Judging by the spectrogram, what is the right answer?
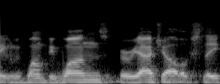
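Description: In an English accent, a man speaks at a moderate pace with a fairly low pitch and monotone, flat intonation. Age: 30s. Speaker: football goalkeeper coach. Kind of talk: casual chat.

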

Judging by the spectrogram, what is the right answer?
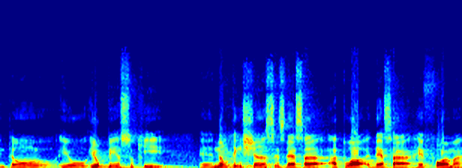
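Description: This man's voice sits at a fairly high pitch. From Brazil, northern Paraná. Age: 30s. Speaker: politician. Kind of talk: interview.

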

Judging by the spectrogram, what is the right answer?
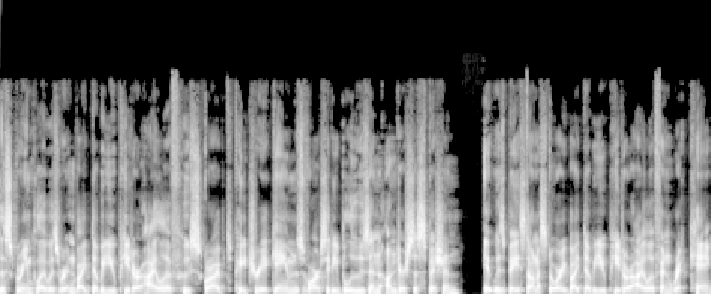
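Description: In a very clean recording with a silent background, a man with a fairly high pitch talks at a moderate pace in a bright, sharp tone, with fairly even intonation, very even loudness and hardly any pauses. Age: middle-aged. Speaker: film review podcast host. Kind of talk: solo podcast review monologue. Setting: home recording with mic. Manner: casual, joking.

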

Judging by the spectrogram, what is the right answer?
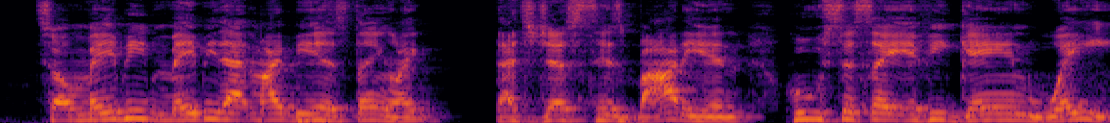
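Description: At a moderate pace, a man speaks in an animated, bright and sharp tone, fairly high in pitch with ordinary pitch variation. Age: 20s. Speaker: podcast co-host. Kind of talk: casual chat.

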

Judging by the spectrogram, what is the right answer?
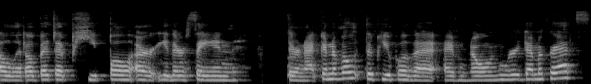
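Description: Here is a woman with a fairly high pitch. She has an ordinary speaking voice. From Wisconsin. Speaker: call-in show caller.

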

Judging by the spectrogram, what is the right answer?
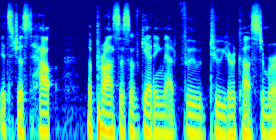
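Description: An American accent marks this man's fairly low, vocal-fried voice. He moves at a fairly quick pace on a very clean recording with a silent background. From US Northeast, suburban Philadelphia. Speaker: jazz club director of operations. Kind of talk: casual interview.

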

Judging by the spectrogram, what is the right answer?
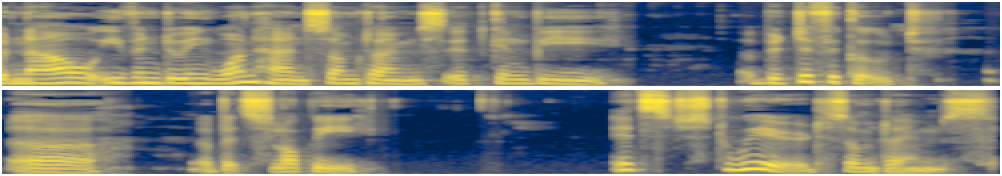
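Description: A woman with an American accent at a medium pitch, with lively intonation, a fairly slow pace and long, frequent pauses, in a very clean recording with a silent background. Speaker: podcaster. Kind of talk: casual monologue to audience.

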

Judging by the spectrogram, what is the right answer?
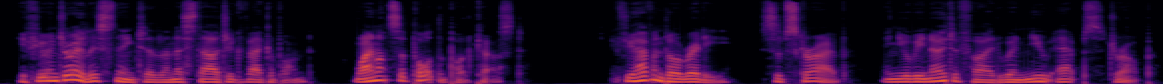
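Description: On a very clean recording with a silent background, the speaker uses an Australian accent, lively intonation and a fairly quick pace. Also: man, medium pitch for a man. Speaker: podcast host. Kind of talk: casual interview conversation.

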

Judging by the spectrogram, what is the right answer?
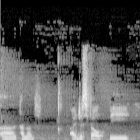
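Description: In an Australian accent, a man speaks with a slightly mellow tone.

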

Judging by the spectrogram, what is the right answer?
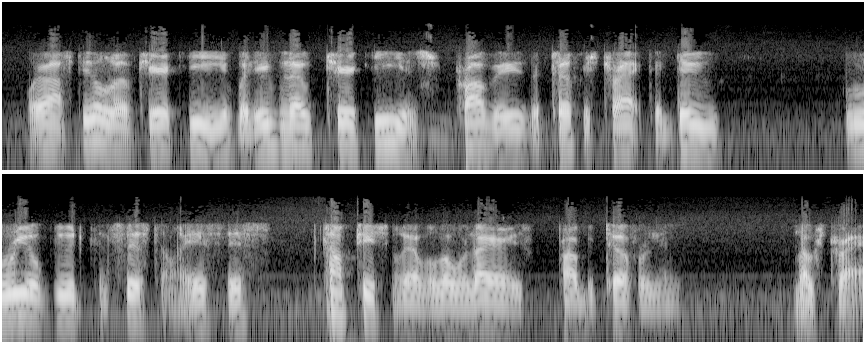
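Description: A man with a Southern US accent at a moderate pace, fairly even intonation, and noticeable background noise. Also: medium pitch for a man. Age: 70s. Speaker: local racetrack driver.

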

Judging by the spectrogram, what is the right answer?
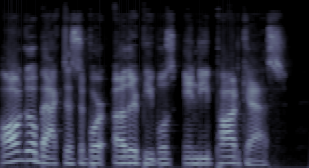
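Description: With a plain, everyday voice, a man talks at a fairly quick pace and a fairly high pitch, his intonation lively. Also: very clean recording, silent background. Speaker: podcast reviewer. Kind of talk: scripted narration.

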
